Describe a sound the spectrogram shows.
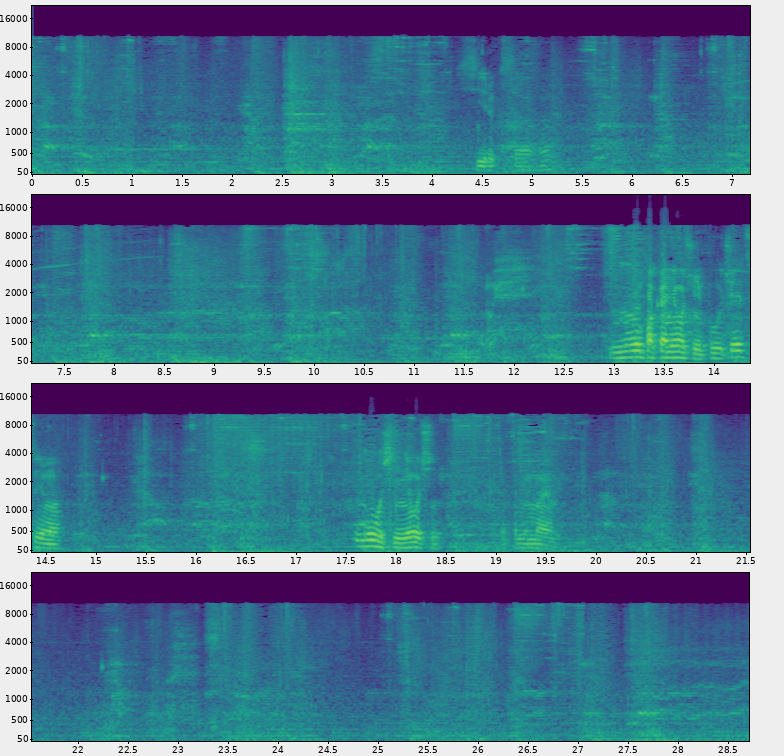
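Punches and kicks thud in a fast video game fight.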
